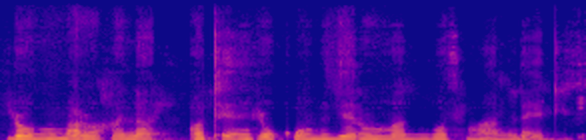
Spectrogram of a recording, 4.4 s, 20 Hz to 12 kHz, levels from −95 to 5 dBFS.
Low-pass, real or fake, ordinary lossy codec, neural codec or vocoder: none; fake; none; codec, 24 kHz, 0.9 kbps, WavTokenizer, medium music audio release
